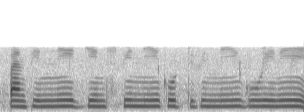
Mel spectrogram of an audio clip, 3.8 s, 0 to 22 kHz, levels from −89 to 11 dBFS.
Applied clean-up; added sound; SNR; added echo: none; none; none; none.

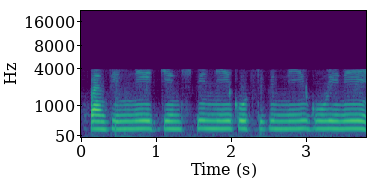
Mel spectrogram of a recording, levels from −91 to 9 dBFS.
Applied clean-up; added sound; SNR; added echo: neural separator model SepFormer DNS4.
